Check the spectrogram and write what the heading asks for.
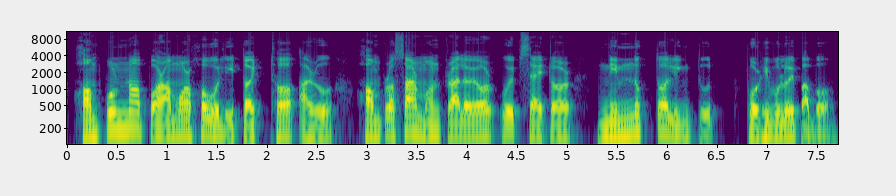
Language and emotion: Assamese, neutral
